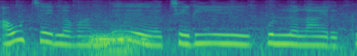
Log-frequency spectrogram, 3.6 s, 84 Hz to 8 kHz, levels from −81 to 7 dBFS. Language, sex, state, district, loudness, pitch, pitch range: Tamil, female, Tamil Nadu, Chennai, -15 LUFS, 235 Hz, 215-250 Hz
